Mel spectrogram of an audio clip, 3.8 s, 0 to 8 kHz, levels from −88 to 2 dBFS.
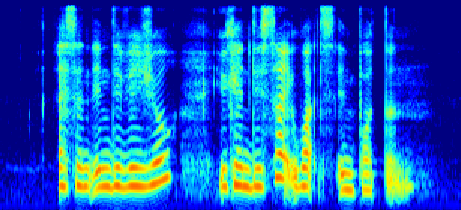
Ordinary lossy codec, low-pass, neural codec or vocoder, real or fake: none; 7.2 kHz; none; real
